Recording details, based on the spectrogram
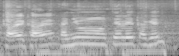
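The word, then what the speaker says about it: kare-kare: Kare kare? Can you tell it again? Kare kare.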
